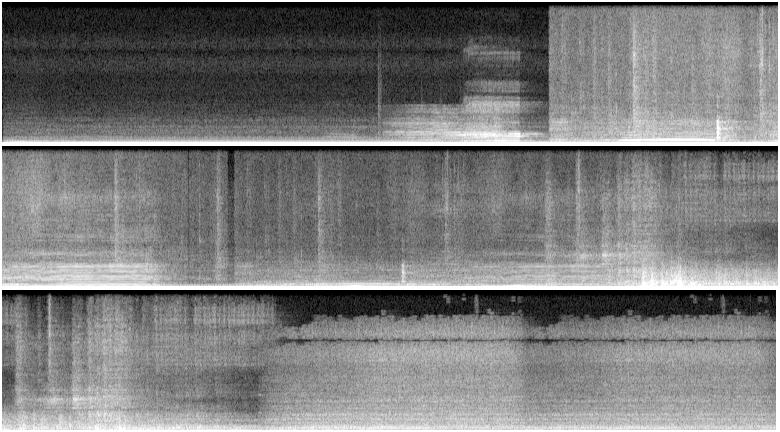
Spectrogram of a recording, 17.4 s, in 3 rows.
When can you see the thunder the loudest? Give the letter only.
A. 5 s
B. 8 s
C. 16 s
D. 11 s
D.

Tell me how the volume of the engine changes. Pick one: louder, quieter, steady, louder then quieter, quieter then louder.
louder.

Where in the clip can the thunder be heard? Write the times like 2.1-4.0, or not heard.
10.6-13.1.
